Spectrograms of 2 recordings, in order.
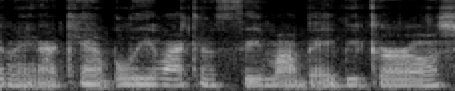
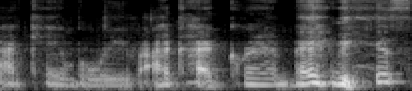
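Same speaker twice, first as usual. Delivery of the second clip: put-on, very loud chuckling, laughing through words; 9 dB louder than usual. Relaying a grandmother's words about her grandbabies: imitating someone chuckling. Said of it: "just chuckled and was like".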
